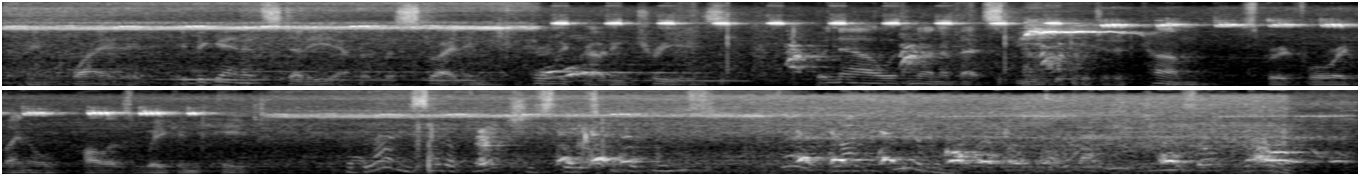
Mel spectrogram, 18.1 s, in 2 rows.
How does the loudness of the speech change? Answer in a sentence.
The volume of the speech stays about the same.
